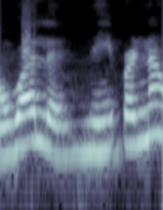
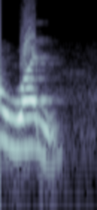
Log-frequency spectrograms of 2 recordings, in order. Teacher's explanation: لام ساکن پہ قلقلہ نہیں کرنا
